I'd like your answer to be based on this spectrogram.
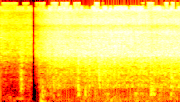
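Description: Vegetables drop into a pan of fried prawns and a loud, steady hiss of sizzling starts almost at once, after a short, brief pause, and continues evenly to the end.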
